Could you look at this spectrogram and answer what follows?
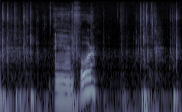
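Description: Brisk clicking on a computer keyboard while C++ code is typed: scattered close keystrokes throughout, with someone briefly speaking over them in the middle.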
